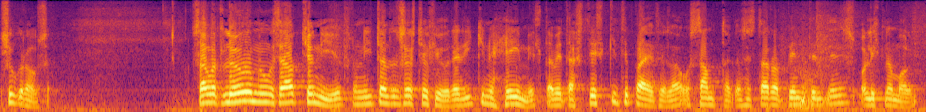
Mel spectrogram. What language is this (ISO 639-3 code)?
isl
